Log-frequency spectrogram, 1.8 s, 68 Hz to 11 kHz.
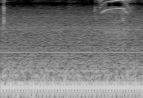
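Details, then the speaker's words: New in-tank electric fuel pump for a Factory Five Mk3 Cobra (same as Foxbody Mustang), bench-tested out of the car on a 9-volt battery: steady low electric hum with a fine, fast, even ripple and no dropouts; the pump works. "I can hear it. So this pump works, so that's good."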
